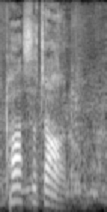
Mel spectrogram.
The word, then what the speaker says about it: Positano: Apparently I've been pronouncing it wrong. It's Positano.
